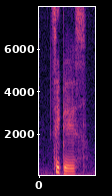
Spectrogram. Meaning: shoemaker, cobbler
- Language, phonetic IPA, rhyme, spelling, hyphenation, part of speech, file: Hungarian, [ˈt͡sipeːs], -eːs, cipész, ci‧pész, noun, Hu-cipész.ogg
